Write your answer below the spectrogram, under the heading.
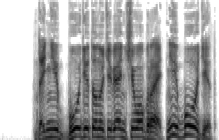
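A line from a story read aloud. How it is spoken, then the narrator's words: Shouting. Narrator (Russian): уже кричал начальник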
